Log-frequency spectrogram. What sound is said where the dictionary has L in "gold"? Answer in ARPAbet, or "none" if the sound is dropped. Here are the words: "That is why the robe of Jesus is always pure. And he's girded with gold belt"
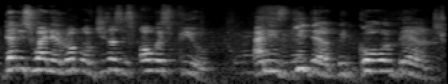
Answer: L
